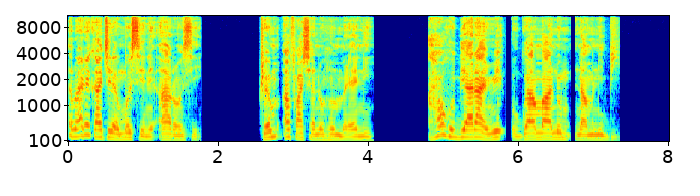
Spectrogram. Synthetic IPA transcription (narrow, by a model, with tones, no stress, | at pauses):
æ˨wu˨a˨dɪ˦kʰã˨t͡ɕʰɪ˦ɾɛ˨mo˦se˨nɪ̃˨ʔa˦ɾɔ̃˨nsḛ˨ | t͡ɕᶣɛ̃˦ma˦fa˨ɕɛ˨nʊ̃˦ɦʊ̃˦m̩˦mɪ˨ɾɛ˦nĩ˦ | a˨ɦɔ˦ɦʊ˦bi˦a˦ɾa˦˨ɪ̃˦o˨ɡu˦a˦mãː˦nʊ̃˦mnã˦mnʊ̃˦bi˨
